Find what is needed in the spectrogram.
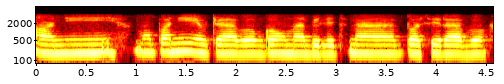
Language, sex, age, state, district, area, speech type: Nepali, female, 30-45, West Bengal, Kalimpong, rural, conversation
